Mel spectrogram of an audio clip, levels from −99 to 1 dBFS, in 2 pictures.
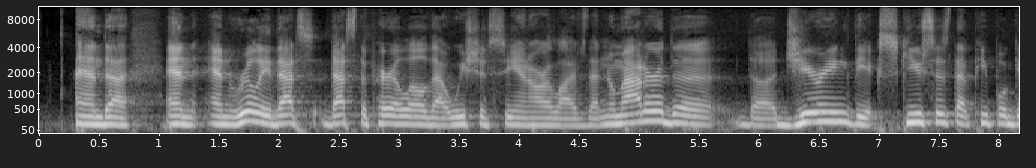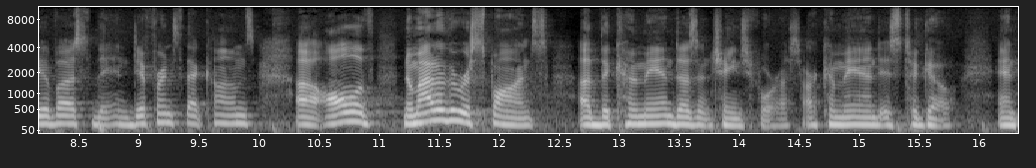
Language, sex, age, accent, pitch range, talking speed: English, male, 20-39, American, 150-175 Hz, 190 wpm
